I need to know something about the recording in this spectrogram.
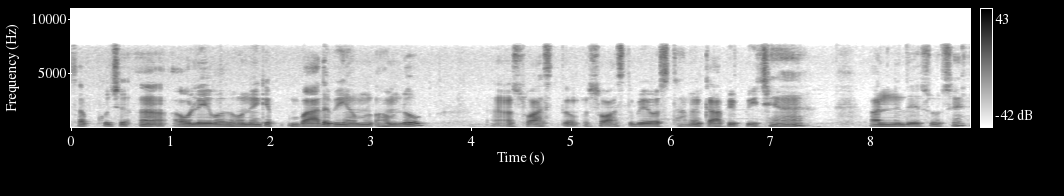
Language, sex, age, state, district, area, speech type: Hindi, male, 18-30, Uttar Pradesh, Ghazipur, urban, spontaneous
